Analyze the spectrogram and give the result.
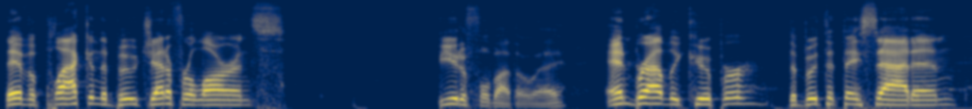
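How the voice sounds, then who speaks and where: A man's voice: sits high, brisk, fairly bright tone, clear, resonant tone, faint music behind. A man co-hosting a live sports fan show, chatting casually and jokily with viewers as he reads out their comments.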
